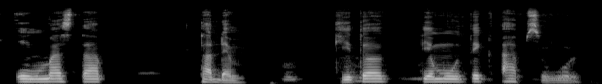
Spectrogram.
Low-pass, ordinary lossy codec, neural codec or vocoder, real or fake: 14.4 kHz; none; none; real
